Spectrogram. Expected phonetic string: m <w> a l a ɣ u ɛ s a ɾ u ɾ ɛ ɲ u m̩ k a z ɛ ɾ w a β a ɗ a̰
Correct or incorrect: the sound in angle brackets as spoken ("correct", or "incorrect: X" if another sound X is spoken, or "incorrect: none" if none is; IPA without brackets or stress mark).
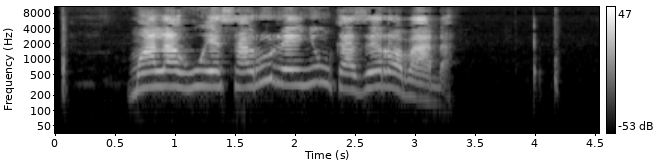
correct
